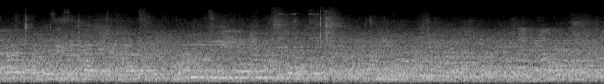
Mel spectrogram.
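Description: Many people talking at once in a large indoor hall, a steady echoing hubbub of voices with no single voice standing out.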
